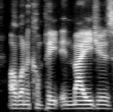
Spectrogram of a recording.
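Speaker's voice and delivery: ordinary talk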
